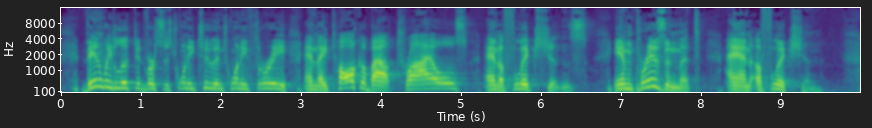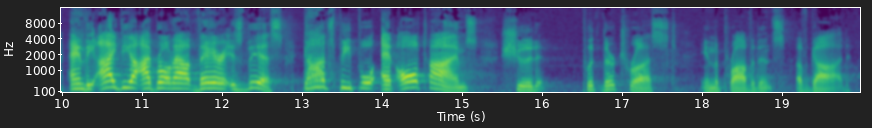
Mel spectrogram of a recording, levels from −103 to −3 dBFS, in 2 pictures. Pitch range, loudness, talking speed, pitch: 155-225 Hz, -19 LUFS, 125 wpm, 190 Hz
